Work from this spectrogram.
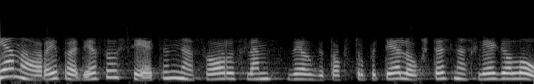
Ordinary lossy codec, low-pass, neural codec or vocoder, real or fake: MP3, 32 kbps; 7.2 kHz; none; real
